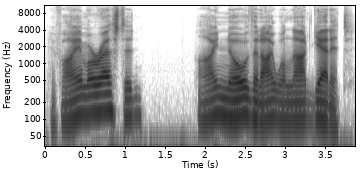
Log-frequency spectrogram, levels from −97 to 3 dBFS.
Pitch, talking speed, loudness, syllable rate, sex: 110 Hz, 185 wpm, -17 LUFS, 4.6 syllables/s, male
